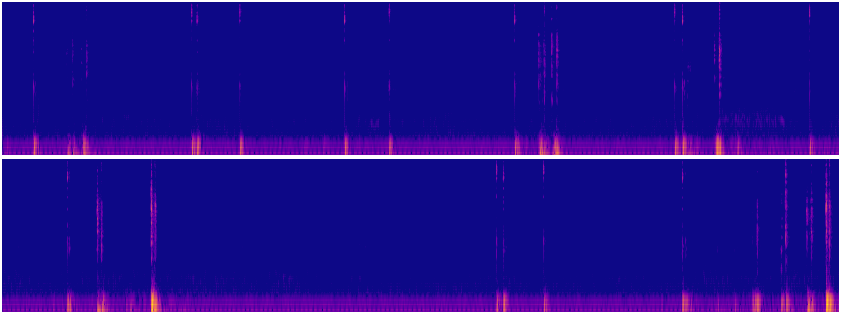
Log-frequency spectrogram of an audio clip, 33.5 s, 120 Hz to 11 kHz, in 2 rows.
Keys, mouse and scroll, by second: 1.1 typing, 3.6-10.6 drag, 10.6 typing, 13.3 click, 14.1 KP_3, 16.0-17.9 drag, 18.5 typing, 26.5-30.7 drag, 30.7 scroll up 1, 31.7 shift+middle click, 32.7-33.1 typing.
